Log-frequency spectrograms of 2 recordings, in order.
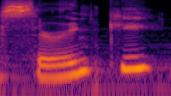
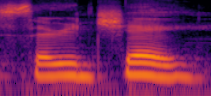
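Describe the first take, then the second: First: The last syllable starts with a k sound. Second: The last syllable starts with a ch sound. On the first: The speaker calls it wrong. "I was calling it Serinki and I kept getting corrected" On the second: The speaker calls it right. "no, it is Serinche"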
